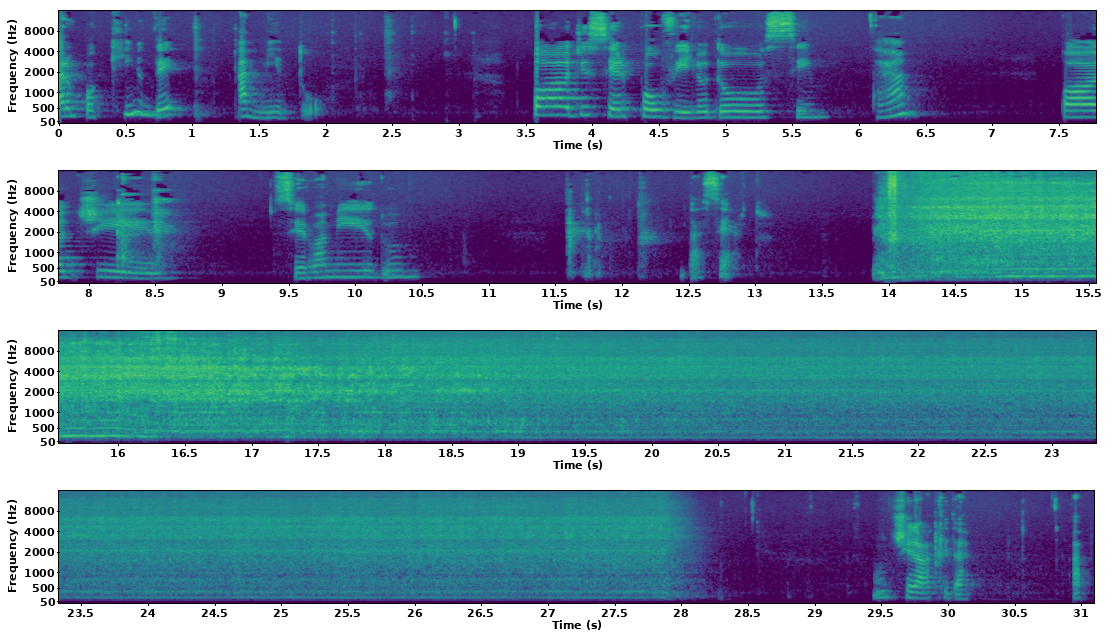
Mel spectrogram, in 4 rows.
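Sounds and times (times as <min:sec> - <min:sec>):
blender running: 0:13.9 - 0:28.3.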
